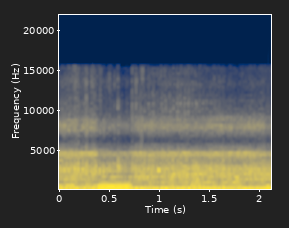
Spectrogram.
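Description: One short spoken word, then a steady loud low rumble of outdoor background noise with no other clear event.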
